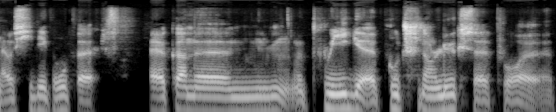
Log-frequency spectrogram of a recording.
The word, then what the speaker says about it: Puig: SNCF Valeo, on a aussi des groupes comme Puig PH dans le luxe pour pour la bonne prononciation catalane ou des groupes comme GLS dans le transport.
